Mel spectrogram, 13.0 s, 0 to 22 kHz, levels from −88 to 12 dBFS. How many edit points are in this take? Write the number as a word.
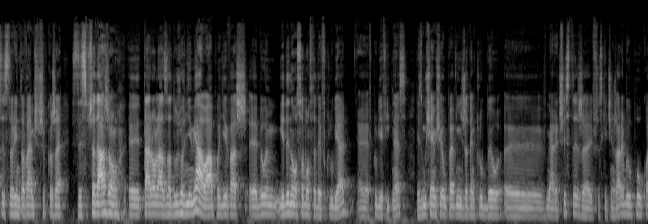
two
